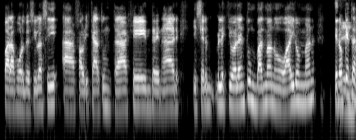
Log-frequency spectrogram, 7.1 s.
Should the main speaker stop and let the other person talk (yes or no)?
no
